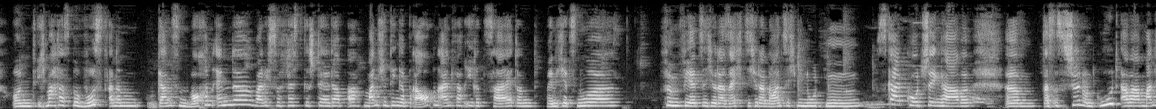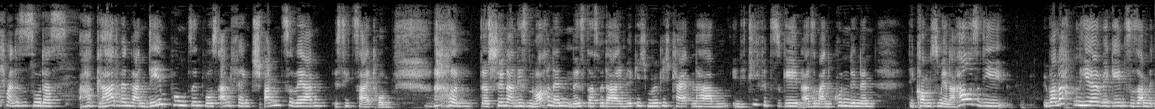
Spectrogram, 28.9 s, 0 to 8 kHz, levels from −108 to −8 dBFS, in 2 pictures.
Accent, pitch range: German, 210-255 Hz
